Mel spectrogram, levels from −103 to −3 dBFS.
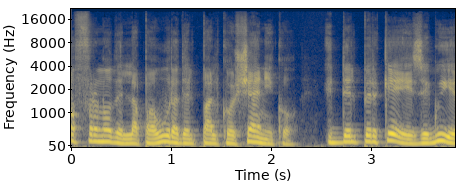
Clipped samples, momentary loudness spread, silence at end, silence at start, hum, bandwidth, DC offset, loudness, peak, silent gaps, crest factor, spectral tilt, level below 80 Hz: under 0.1%; 8 LU; 0 s; 0 s; none; 19 kHz; under 0.1%; -17 LUFS; -4 dBFS; none; 12 dB; -7 dB/octave; -46 dBFS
